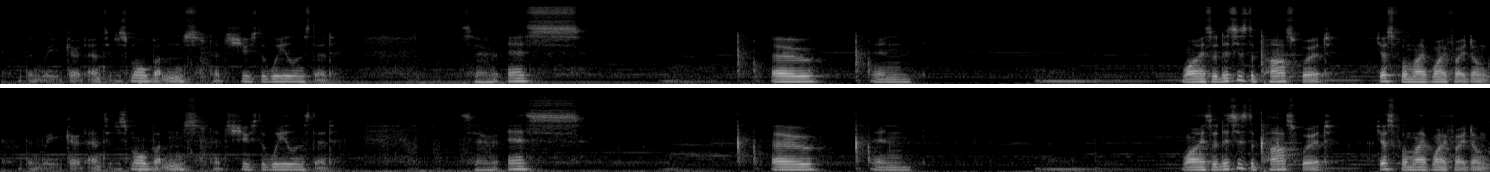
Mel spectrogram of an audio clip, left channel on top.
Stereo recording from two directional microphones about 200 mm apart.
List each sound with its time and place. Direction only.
0.2 s speech: 20° left (ahead or behind)
7.7 s speech: 20° left (ahead or behind)
11.8 s speech: 20° left (ahead or behind)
